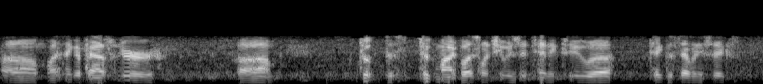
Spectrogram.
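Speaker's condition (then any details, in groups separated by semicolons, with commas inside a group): No condition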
